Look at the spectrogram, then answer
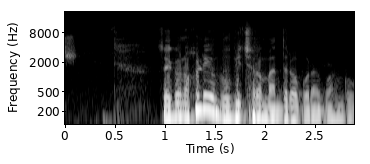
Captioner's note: speaking korean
